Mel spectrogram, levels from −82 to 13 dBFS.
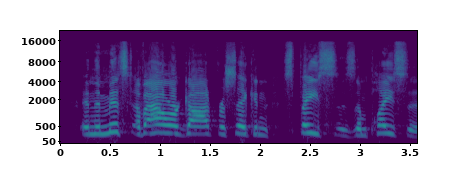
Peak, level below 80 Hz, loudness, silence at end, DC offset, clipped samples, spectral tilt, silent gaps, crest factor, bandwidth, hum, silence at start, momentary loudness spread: -22 dBFS; under -90 dBFS; -38 LUFS; 0 s; under 0.1%; under 0.1%; 0 dB/octave; none; 18 dB; 16 kHz; none; 0.2 s; 9 LU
